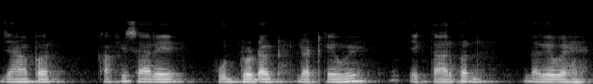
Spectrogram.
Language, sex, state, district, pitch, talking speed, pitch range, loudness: Hindi, male, Uttar Pradesh, Lucknow, 120 Hz, 140 wpm, 115-125 Hz, -18 LUFS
